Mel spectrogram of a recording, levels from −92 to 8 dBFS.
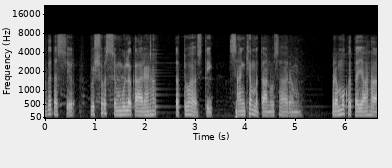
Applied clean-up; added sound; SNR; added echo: neural mask model RNNoise.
